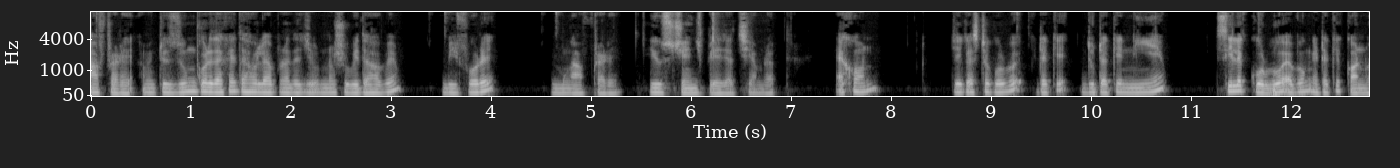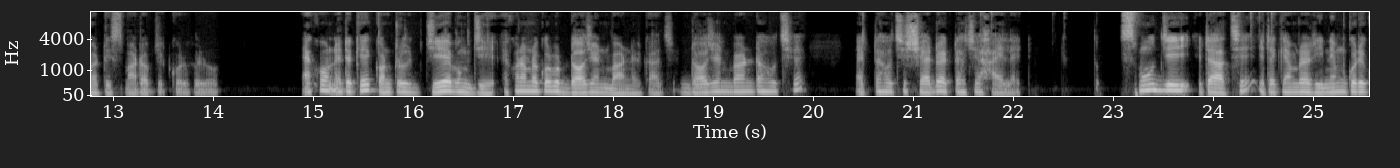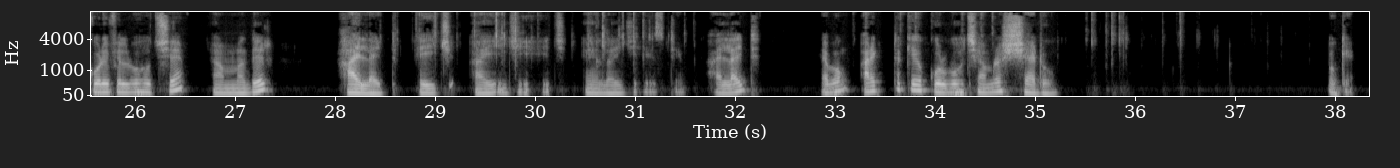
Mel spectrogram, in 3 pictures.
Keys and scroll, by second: 5.1 super+0, 15.3 super+j, 15.6 super+j.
